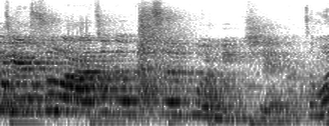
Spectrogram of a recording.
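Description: Women talking over background music with a steady, pulsing bass line.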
